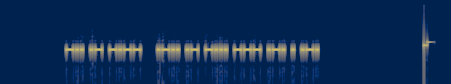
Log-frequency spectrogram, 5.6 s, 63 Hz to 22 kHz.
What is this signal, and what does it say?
Morse code, heard as a keyed tone, about 40 wpm, 700 Hz. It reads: DAY LABORER
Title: K1USN SST QSO Practice 40wpm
